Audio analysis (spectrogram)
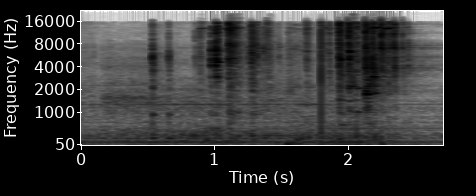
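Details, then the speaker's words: Repaired vintage Coke machine, coin mechanism (20-cent vend): a dime clinks and rattles down into the return, rejected again; the cause is unknown, and owner suspects it may only accept nickels. "and it rejected it again so it does have one of my dimes though"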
